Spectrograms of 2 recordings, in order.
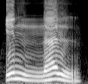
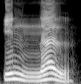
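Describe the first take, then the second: Both takes have the same delivery.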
